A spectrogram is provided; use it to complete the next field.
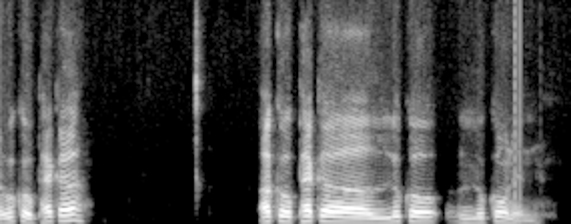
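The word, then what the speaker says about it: Luukkonen: Pekka AKO Pekka Luca luconen I said it right don't question me uh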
